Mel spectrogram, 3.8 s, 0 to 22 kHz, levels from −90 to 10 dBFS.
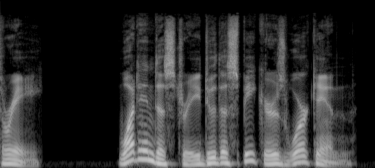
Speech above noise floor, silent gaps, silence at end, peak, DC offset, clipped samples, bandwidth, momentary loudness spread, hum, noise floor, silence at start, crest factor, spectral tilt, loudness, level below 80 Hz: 59 dB; none; 0.25 s; -2 dBFS; under 0.1%; under 0.1%; 15 kHz; 7 LU; none; -78 dBFS; 0 s; 18 dB; -5 dB/octave; -19 LUFS; -46 dBFS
